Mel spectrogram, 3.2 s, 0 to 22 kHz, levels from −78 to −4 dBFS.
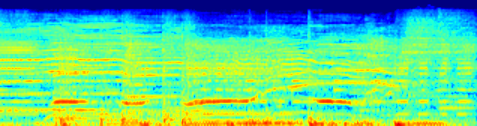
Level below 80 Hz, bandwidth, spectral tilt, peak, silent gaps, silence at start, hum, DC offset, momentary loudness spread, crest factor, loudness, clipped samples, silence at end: -26 dBFS; 17 kHz; -3 dB/octave; -4 dBFS; none; 0 s; none; under 0.1%; 3 LU; 14 dB; -17 LUFS; under 0.1%; 0 s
